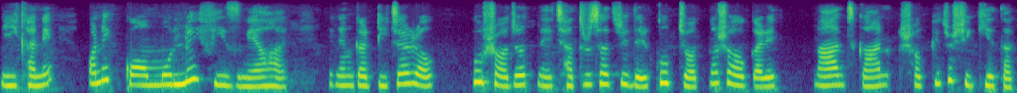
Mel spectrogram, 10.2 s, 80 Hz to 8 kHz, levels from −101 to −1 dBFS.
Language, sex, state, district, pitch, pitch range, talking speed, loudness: Bengali, female, West Bengal, Jalpaiguri, 265 Hz, 250-295 Hz, 135 wpm, -15 LUFS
